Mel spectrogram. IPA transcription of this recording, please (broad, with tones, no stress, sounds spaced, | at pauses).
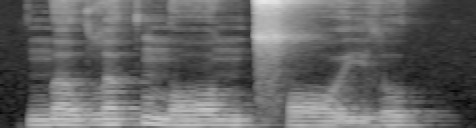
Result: n̪ ɐ˨ w l ɐ˨˥ k̚ n̪ ɔː˨ n t͡sʰ ɔː˨˩ j l ʊ˨˥ k̚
